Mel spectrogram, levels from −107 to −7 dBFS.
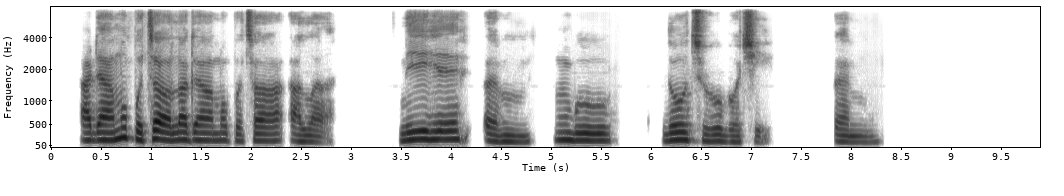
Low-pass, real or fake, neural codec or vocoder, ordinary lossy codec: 7.2 kHz; fake; codec, 16 kHz, 2 kbps, X-Codec, HuBERT features, trained on LibriSpeech; none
